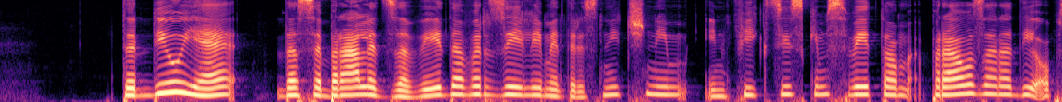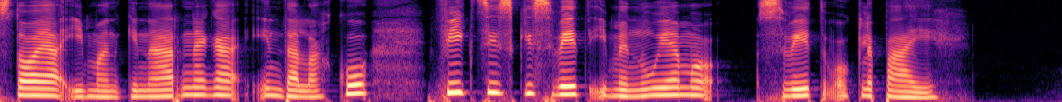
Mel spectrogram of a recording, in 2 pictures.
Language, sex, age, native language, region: Slovenian, female, 60+, Slovenian, Savinja region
